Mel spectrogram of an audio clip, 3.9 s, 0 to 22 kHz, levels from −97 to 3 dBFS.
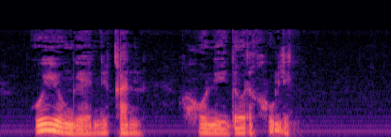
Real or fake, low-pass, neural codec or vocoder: real; 9.9 kHz; none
